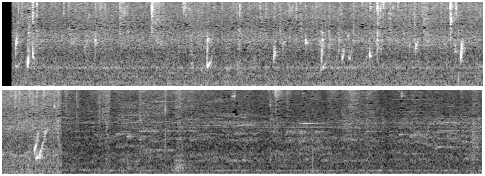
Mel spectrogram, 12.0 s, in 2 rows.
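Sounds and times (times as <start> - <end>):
steady falling rain: 0.2 - 6.8
water drops plinking: 0.2 - 6.8.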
